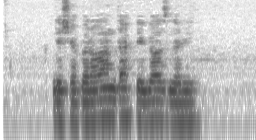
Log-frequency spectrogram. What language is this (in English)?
Pashto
